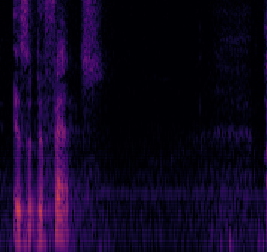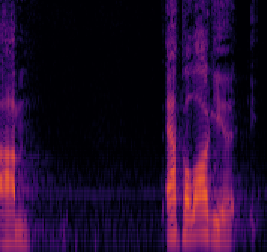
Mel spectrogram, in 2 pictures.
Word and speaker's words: apologia: The word for defense in the Greek is apologia, actually pronounced apologia.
